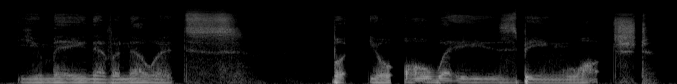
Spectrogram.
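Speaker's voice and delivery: eerie, creepy, scary, sinister voice. Asked to say something scary, the speaker answers in a creepy scary voice. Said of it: "That's a creepy voice. Say something scary".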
